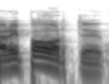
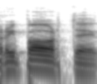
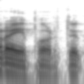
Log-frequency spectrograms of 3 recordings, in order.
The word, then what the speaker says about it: Report: Continuano le polemiche sulla trasmissione televisiva Report, qualcuno mi scrive perché io la chiamo Report con l'accento sulla O quando tutti dicono Report con l'accento sulla E, eh, la domanda è di Pierluigi da Roma. la risposta è semplice perché si dice report anzi si dovrebbe dire report,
